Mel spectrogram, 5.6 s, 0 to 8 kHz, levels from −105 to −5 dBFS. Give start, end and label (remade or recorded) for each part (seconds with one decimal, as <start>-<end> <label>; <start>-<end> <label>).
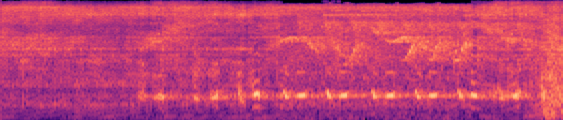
0.0-2.8 remade; 2.8-4.7 recorded; 4.7-5.6 remade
